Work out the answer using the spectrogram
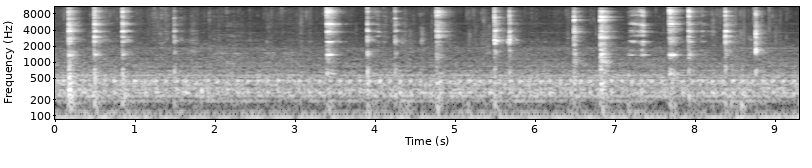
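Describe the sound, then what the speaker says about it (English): A spoon stirs ham salad mixed with half a cup of Mount Olive sweet relish in a bowl, giving sharp, irregular clinks and scrapes against the dish over a low, steady background. "stir it all together"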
